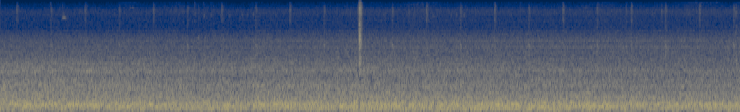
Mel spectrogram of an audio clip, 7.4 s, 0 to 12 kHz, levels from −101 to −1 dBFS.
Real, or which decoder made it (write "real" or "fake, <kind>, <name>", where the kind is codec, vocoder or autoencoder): real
